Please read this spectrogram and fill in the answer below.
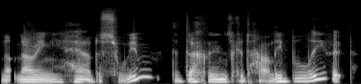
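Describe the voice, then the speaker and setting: A man's voice: mid-range voice, wildly swooping pitch, moderate pace, slightly rough, no echo, highs cut off. An Australian man narrating a children's story for English learners as a storyteller.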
